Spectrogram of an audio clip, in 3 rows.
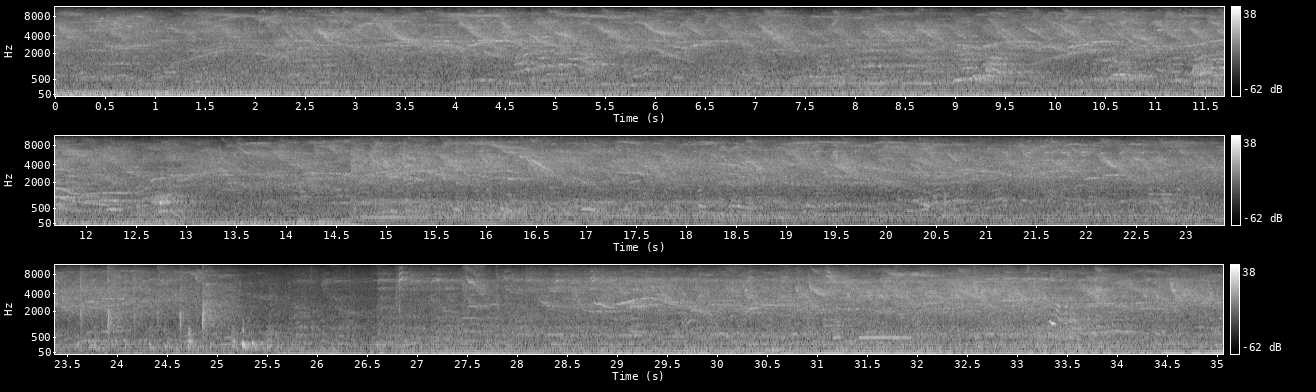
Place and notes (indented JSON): {
  "title": "Plaza de Cavana, Nerja - a flock of squeaking birds",
  "date": "2007-12-04 19:21:00",
  "description": "a flock of squeaking birds",
  "latitude": "36.75",
  "longitude": "-3.88",
  "altitude": "27",
  "timezone": "Europe/Madrid"
}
